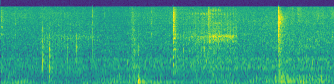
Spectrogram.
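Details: Shelter cat Rysiek, in isolation at the Milanówek shelter, purrs contentedly under stroking. The deep, even, pulsing rumble continues unbroken, with brief taps and rustling of the hand on fur.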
